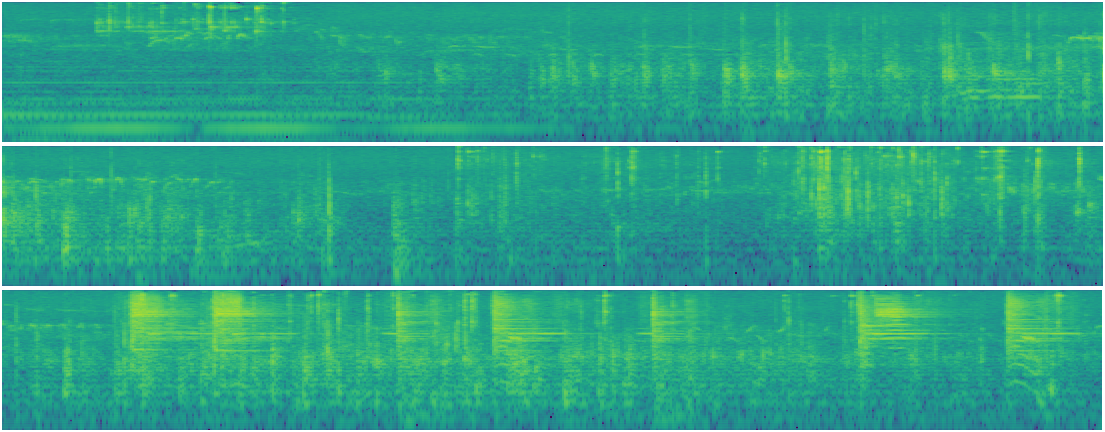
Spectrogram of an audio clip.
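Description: Low background music fades out in the first few seconds. Scattered knocks and clicks follow, and in the second half come a series of sharp metallic clinks and jingles.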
